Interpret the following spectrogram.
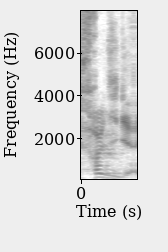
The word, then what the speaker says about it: Freudiger: Alors, pour bien prononcer, Freudiger, c'est Freudiger.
